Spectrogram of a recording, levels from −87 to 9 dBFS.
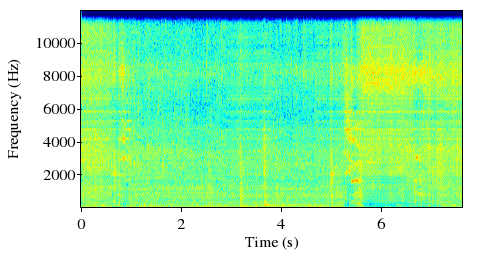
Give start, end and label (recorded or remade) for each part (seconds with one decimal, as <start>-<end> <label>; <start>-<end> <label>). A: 0.0-0.9 remade; 0.9-2.9 recorded; 2.9-3.8 remade; 3.8-4.7 recorded; 4.7-7.6 remade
